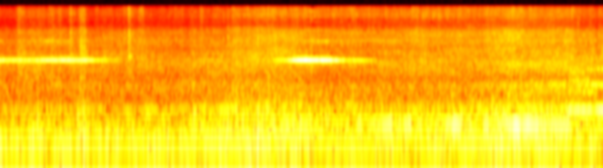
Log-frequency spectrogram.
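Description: Freight train cars rolling slowly past on a curve: a steady low rumble of steel wheels on rail. A thin high-pitched wheel squeal sounds for the first couple of seconds and comes back louder about four to five and a half seconds in.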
